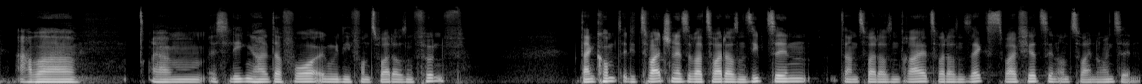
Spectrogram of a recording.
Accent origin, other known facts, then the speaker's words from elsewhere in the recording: Hesse, Germany; also born or lived in Mainz; als Hesse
